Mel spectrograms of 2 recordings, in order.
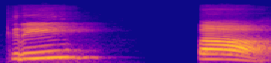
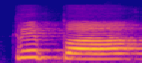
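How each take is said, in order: First: कृपा very slow, कृ... then loud पा; broken into syllables. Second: Said in the usual way. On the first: Shown as a demonstration. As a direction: split कृपा with a long pause. (कृपा को धीरे से तोड़कर: कृ... पा) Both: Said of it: "तोड़कर पहले".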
